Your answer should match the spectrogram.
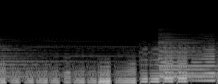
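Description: Instrumental music: a cello melody in quick repeated notes over keyboard chords, with the accompaniment changing about one and a half seconds in.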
